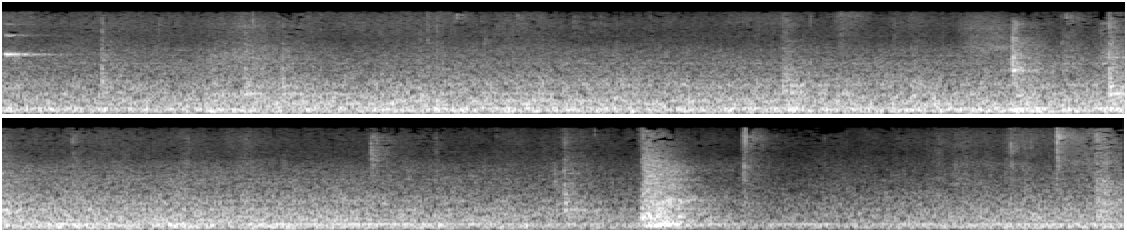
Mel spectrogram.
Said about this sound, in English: I normally have to hit my overhead printer at some point so it stops rattling.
